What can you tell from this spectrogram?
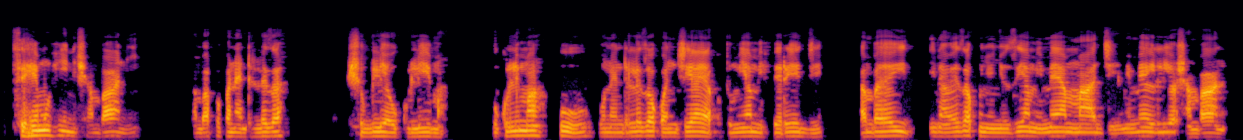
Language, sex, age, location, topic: Swahili, male, 18-24, Nairobi, agriculture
